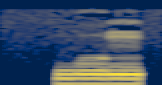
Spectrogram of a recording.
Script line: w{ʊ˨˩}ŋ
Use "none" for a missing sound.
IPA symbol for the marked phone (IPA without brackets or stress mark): ʊ˥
